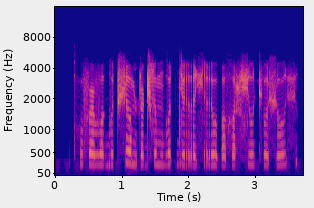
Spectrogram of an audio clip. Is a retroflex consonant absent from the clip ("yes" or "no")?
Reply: no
